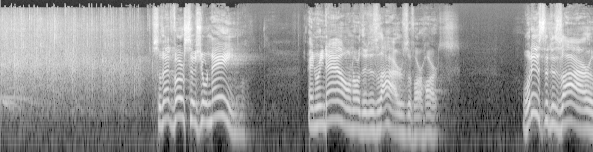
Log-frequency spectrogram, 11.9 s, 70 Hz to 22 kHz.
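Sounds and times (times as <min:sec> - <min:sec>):
church congregation applauding: 0:00.0 - 0:03.2
speech: 0:03.0 - 0:05.0, 0:06.2 - 0:08.9, 0:10.4 - 0:11.8.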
